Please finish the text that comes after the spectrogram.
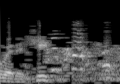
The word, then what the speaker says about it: Bereshit: No, shibirichibi, no, bereshit.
